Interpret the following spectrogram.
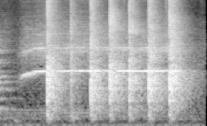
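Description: A single held whistled note with about seven quick hand claps over it, roughly five a second, calling a Labrador puppy back with a retrieved dummy.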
